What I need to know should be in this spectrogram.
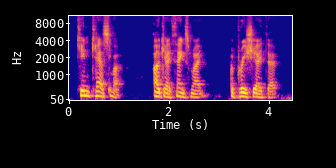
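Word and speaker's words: Kincasslagh: odonnell oh yeah okay how do you pronounce it kin castler okay thanks mate appreciate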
